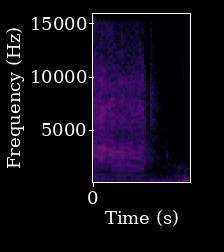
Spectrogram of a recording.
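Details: Microneedling pen for collagen induction therapy with PRP, disposable 12-needle tip loaded, depth and speed adjustable, switched on in a demo: steady high-pitched electric buzz, then a brief click as it settles, in a quiet small room.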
